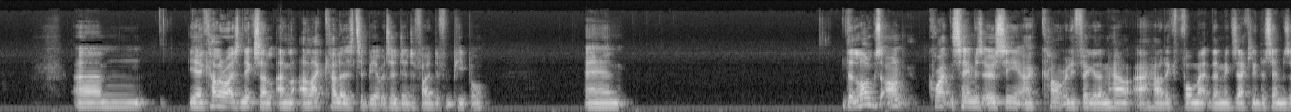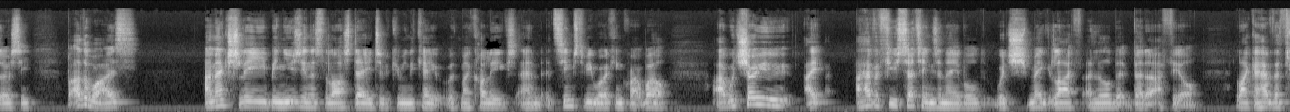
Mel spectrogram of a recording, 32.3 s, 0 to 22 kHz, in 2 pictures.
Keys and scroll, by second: 1.9 Down, 2.1 Page_Down, 2.3 Down.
